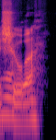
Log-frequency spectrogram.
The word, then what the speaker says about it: Yeshua: well, if you look at the the original pronunciation of Jesus' name, it sounds a lot more like Joshua than Jesus. – It's yeah. Yeshua.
